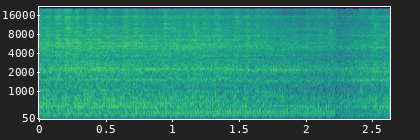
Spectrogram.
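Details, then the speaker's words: Vevor two-stroke hedge trimmer, choked and started, under throttle: the small engine buzzes steadily but there is no cutter chatter because the blades won't move; jammed, suspected at the gear housing. "I'm giving it gas, but as you can see the blades will not move. It's almost like something is stuck."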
